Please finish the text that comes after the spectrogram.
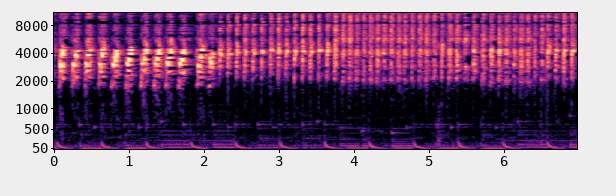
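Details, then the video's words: Lovebird ngekek used as a training master: a sustained high rattling trill, its pulses quickening over seven seconds, with low rhythmic music underneath. "Pancingan Lovebird NGEKEK PALING PANJANG Pemegang REKOR Saat ini | Ngetik Ngekek"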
